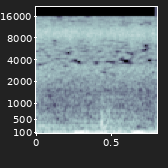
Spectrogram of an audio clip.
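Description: Tomato, onion and garlic sauté in a pan for lomo salteado, making a steady, close, hissing sizzle with a soft low rumble underneath, heard alone and briefly.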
